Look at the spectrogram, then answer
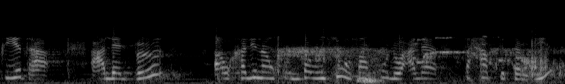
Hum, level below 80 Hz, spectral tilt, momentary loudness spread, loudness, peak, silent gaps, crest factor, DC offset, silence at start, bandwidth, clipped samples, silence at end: none; -60 dBFS; -7.5 dB/octave; 6 LU; -35 LUFS; -22 dBFS; none; 14 dB; under 0.1%; 0 s; 7.2 kHz; under 0.1%; 0 s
